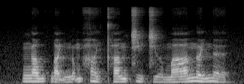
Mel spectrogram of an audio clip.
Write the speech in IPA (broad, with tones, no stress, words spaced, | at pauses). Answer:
ŋa˧whwa̰˧˨j ŋə̰˧˥mha̤˨˩jt̪ʰa˨˦n t͡ɕi̤˨˩t͡ɕɨ̤˨˩ə̯maː˨˦ nə˨˦jnɛ̤˨˩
